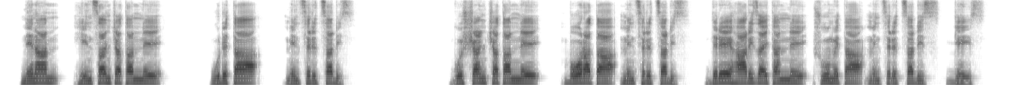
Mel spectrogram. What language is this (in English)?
Gamo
